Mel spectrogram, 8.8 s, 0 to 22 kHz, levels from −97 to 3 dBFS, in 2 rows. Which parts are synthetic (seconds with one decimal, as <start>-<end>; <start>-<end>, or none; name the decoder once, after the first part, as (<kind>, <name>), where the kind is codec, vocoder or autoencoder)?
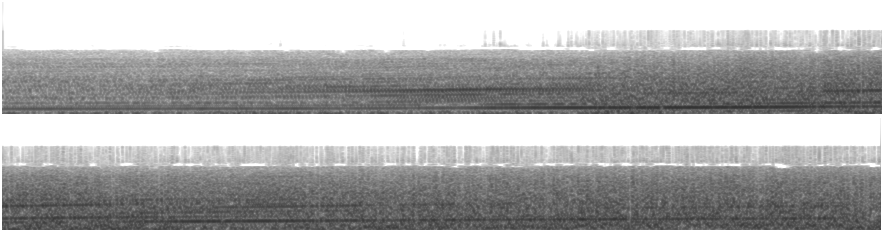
none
